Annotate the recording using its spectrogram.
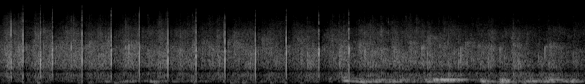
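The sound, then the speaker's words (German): An audience applauds steadily for two presenters, a dense wash of clapping with sharper individual claps standing out, and a faint murmur of voices underneath toward the end. “Und hier ist nochmal ein Applaus für euch beide.”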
